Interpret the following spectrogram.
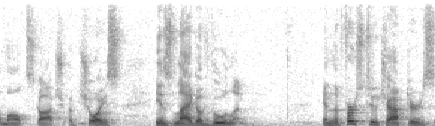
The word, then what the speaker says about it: Lagavulin: and his single malt scotch of choice is lagavulin in the first two chapters of the podcast I was not pronouncing it lagavulin what do I know I'm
